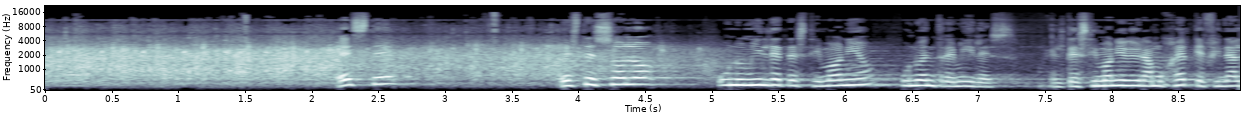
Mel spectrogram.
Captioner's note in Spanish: Aplausos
